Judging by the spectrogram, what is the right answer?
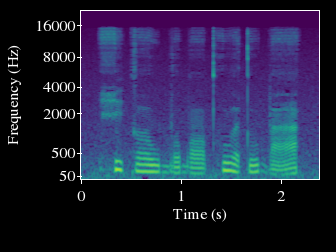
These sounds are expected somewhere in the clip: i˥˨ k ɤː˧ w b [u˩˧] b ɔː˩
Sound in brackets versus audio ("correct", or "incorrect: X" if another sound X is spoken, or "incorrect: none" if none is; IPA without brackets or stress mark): incorrect: o˩˧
